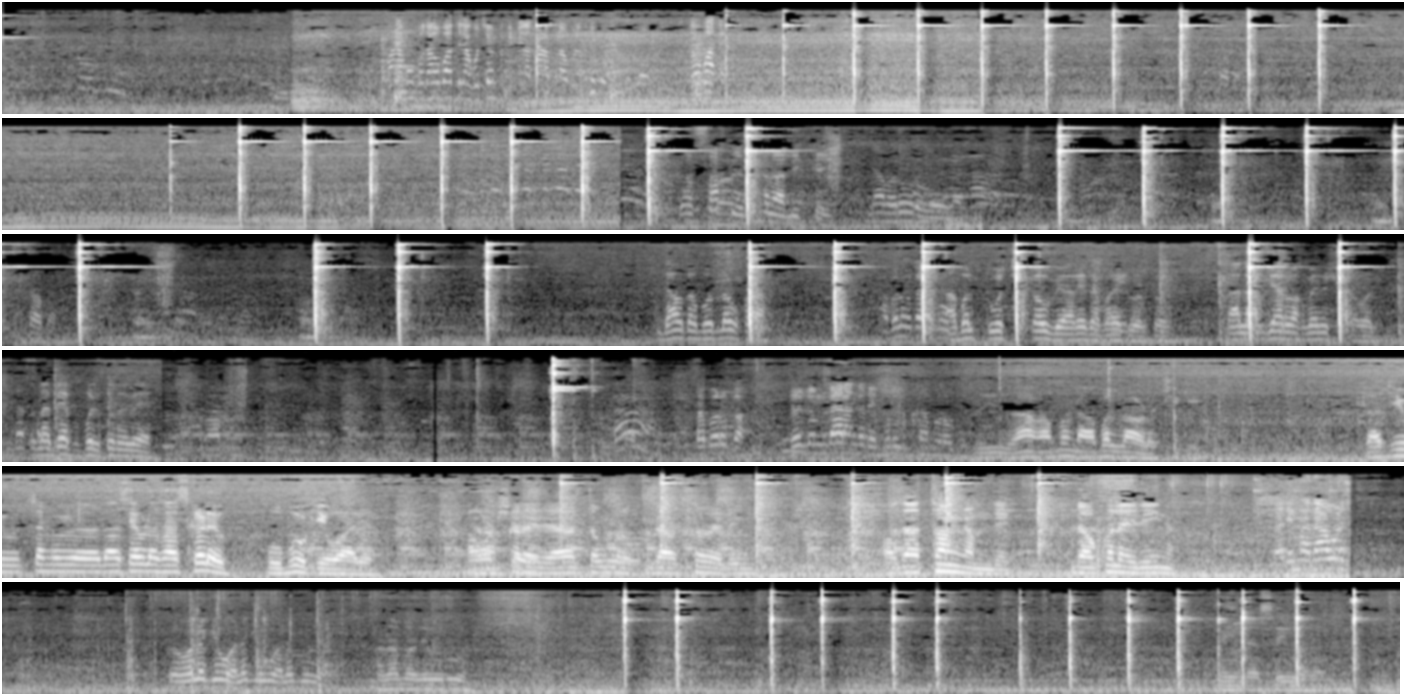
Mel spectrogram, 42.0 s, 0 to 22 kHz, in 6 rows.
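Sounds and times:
hammer striking steel: 3.6s - 6.9s, 7.8s - 11.0s, 12.3s - 14.8s, 15.6s - 16.7s, 17.8s - 19.4s, 20.2s - 21.0s, 23.8s - 24.0s, 38.2s - 42.0s.

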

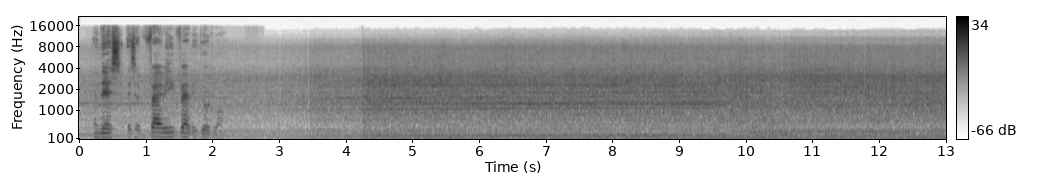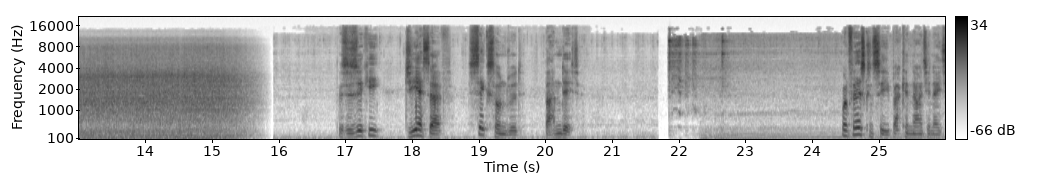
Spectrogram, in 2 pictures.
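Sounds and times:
motorcycle engine at high speed: 0.0s - 26.0s
heavy wind noise: 7.3s - 15.8s.

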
